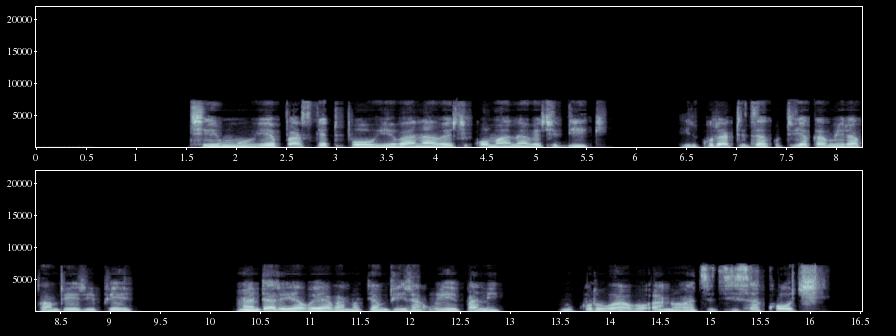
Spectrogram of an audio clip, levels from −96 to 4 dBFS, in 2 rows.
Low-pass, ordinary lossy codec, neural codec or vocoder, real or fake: 7.2 kHz; AAC, 32 kbps; codec, 16 kHz, 16 kbps, FunCodec, trained on LibriTTS, 50 frames a second; fake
